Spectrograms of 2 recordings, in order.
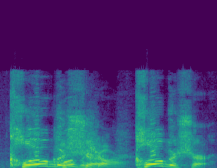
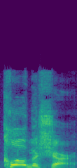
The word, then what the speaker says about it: Klobuchar: Klobuchar. I had too much shear on the char. Yeah, too much shear. Okay, Klobuchar.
